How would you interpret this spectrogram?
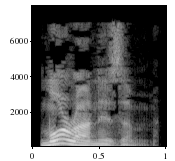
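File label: "moronism", British English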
